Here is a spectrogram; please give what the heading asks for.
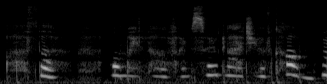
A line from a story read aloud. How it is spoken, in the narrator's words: she opened her eyes and, seeing him, whispered softly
